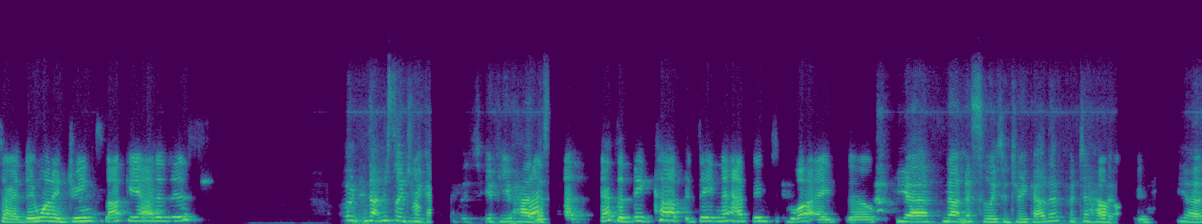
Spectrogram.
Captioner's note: laughter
